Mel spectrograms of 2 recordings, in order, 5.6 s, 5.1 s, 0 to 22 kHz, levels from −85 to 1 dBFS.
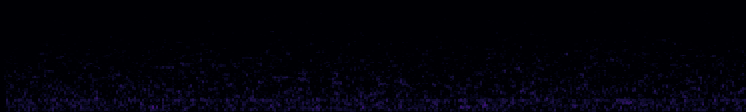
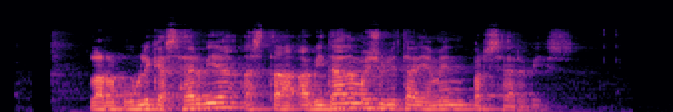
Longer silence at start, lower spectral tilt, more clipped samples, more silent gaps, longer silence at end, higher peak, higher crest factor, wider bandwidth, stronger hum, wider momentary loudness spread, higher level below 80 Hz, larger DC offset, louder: second, 0 s vs 0.7 s; second, -1.5 dB/octave vs -6 dB/octave; neither; neither; second, 0 s vs 0.8 s; second, -54 dBFS vs -4 dBFS; second, 14 dB vs 20 dB; first, 16.5 kHz vs 7.8 kHz; neither; second, 1 LU vs 13 LU; second, -90 dBFS vs -60 dBFS; neither; second, -65 LUFS vs -23 LUFS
